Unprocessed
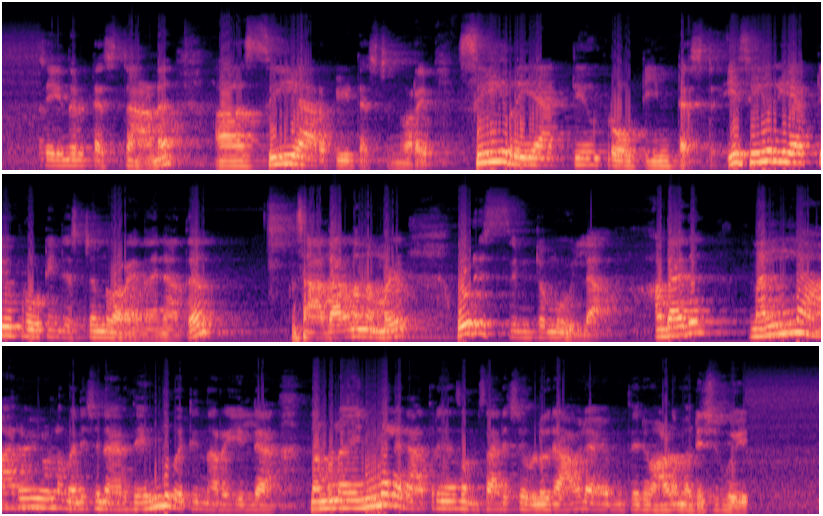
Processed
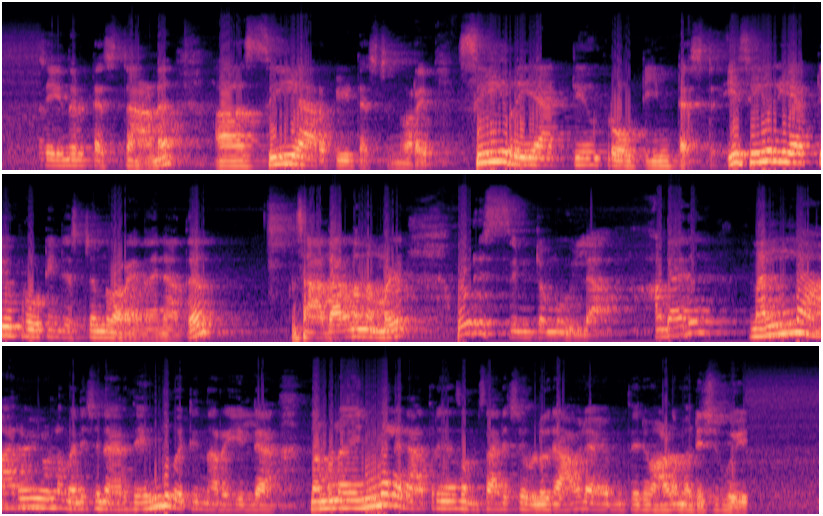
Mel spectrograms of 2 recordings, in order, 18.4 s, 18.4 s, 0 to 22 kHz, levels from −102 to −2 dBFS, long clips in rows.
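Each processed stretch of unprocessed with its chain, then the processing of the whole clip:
0:09.13–0:11.46: high-shelf EQ 6,500 Hz +10 dB + comb filter 3.7 ms, depth 50% + downward compressor 10 to 1, threshold −25 dBFS
whole clip: no processing

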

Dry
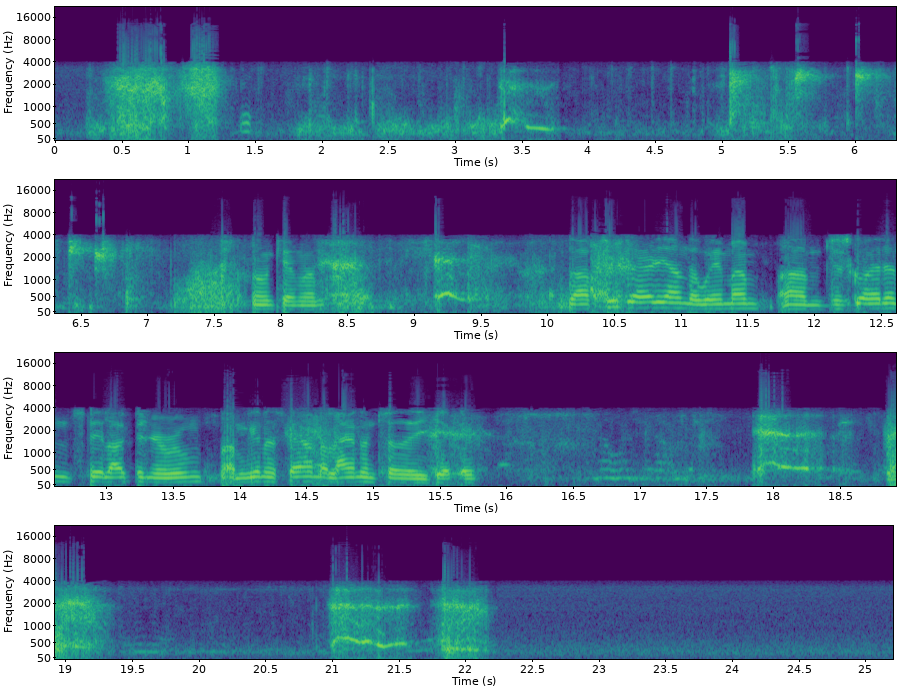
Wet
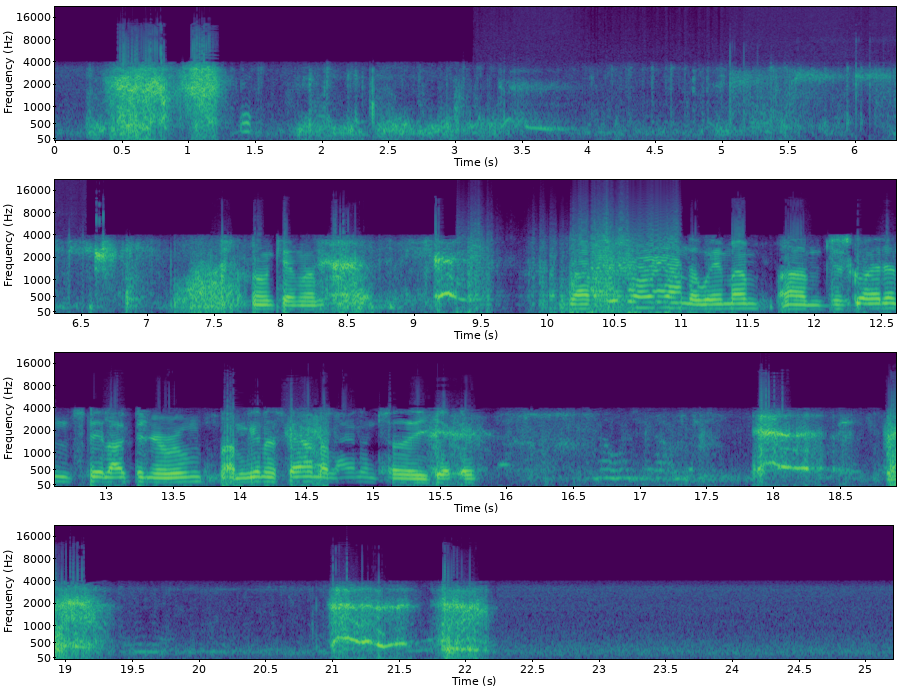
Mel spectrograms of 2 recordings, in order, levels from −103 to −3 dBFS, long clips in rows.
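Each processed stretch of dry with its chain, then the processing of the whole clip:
0:03.03–0:06.54: downward compressor 12 to 1, threshold −41 dBFS + feedback echo at a low word length 103 ms, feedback 55%, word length 10 bits, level −5 dB
0:09.31–0:11.00: lower of the sound and its delayed copy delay 7.6 ms + noise gate −42 dBFS, range −14 dB
0:14.66–0:15.15: high-pass filter 160 Hz + phaser with its sweep stopped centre 320 Hz, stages 6 + downward compressor 4 to 1, threshold −37 dBFS
whole clip: no processing

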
